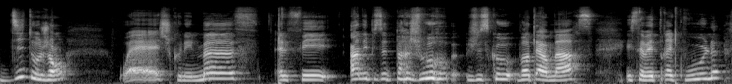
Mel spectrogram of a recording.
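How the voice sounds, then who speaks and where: Ordinary pitch variation from a woman with a fairly high voice. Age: 20s. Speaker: student podcaster. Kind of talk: casual monologue. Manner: hesitant.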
